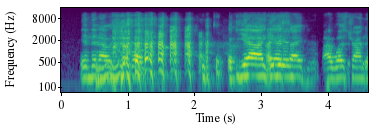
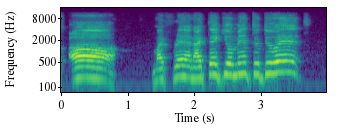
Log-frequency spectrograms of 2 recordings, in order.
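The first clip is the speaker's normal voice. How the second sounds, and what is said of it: Put-on French accent, cartoonish. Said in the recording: “That's a pretty good French accent, my friend. ... it's pretty good from Indiana. ... like a Pepe Le Pew type feel to it.”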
